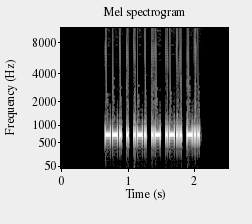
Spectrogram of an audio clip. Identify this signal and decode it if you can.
Morse code, heard as a keyed tone, about 42 wpm, 700 Hz. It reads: GERALD
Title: USA Common Names - 45wpm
